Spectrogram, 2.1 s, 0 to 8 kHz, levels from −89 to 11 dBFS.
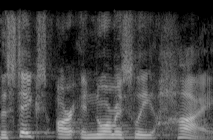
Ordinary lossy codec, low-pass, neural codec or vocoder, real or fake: AAC, 48 kbps; 7.2 kHz; none; real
